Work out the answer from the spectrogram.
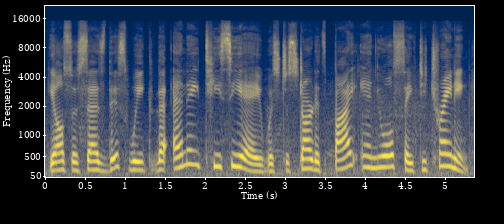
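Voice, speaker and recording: A woman's voice: mid-range voice, animated, moderate pace, darkish tone. A woman field reporter delivering a live TV news report from outside an airport. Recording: clearly noisy outdoor airport with traffic.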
